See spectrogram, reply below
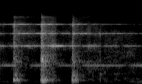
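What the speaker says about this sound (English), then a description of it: "God, I miss using that bell." A bell rings three times in quick succession, bright ringing strikes that leave a sustained tone fading afterward, loud and close.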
